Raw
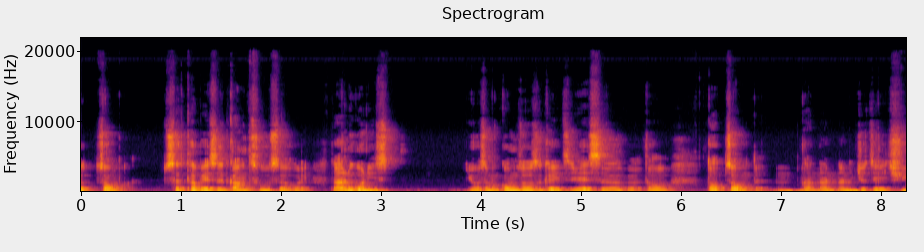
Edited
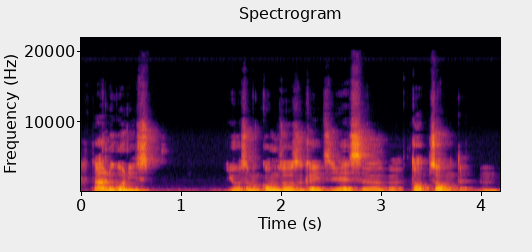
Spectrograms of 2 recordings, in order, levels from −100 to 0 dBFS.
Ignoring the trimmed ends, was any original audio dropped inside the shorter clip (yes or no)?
yes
